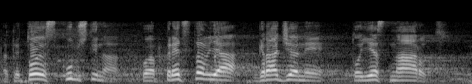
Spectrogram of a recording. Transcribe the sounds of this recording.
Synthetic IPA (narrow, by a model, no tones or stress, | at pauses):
aklɛt̪ɔɛskupʃt̪ina̰ | kojapɾɛt̪st̪avʎaɡɾaɟanɛ | t̪ojjɛst̪naɾɔt̪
